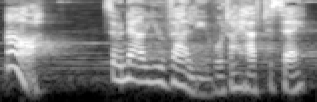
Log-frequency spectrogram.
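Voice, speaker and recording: A woman's voice: sits low, very animated, measured pace, big-room sound, soft background music. An actress playing a proud, stern older female alien scientist in a video game, speaking formally and pointedly. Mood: bitter, pointed. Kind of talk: dramatic video game acting.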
